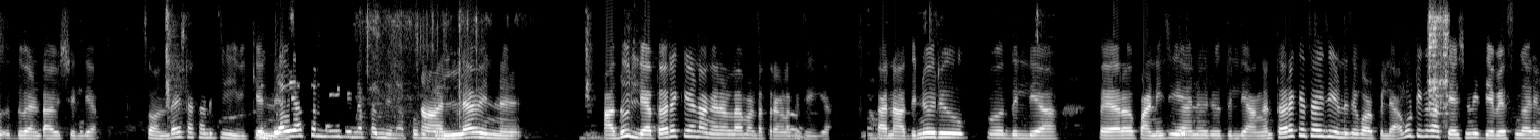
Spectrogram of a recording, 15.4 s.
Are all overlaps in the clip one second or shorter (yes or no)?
yes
